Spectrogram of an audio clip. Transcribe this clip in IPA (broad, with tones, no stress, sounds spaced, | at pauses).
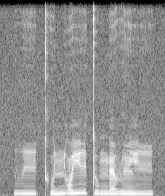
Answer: β iː˨ kʰ ʊ˨ ɲ ɔ˦ j i˦˨ t u˨ ŋ ɛ˨ v ĩ˨ j i˨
